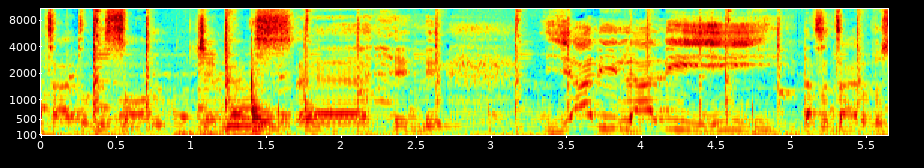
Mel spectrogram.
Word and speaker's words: Yalilaliyi: And I had to make sure that I know how to pronounce the title of the song. Jemax Yalilaliyi.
